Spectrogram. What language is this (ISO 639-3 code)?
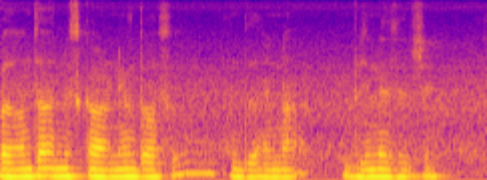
doi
